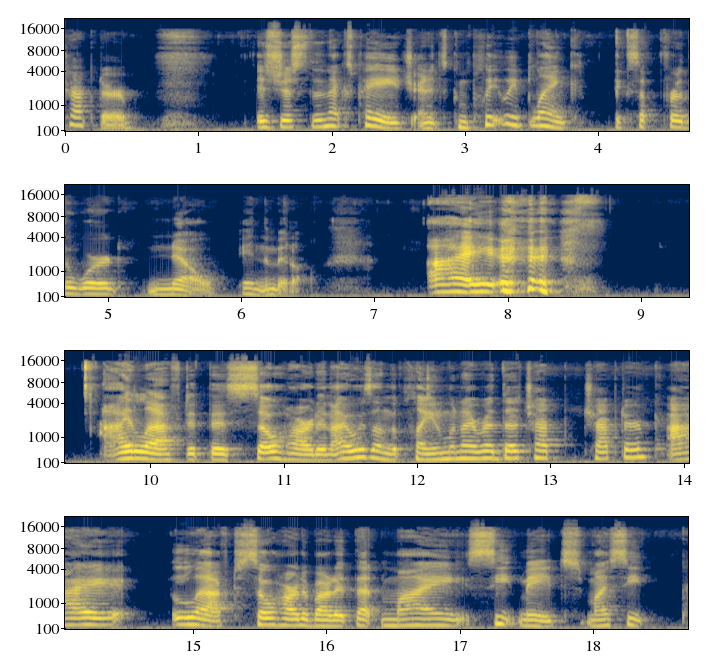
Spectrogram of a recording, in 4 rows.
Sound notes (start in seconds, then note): 8.2 chuckle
